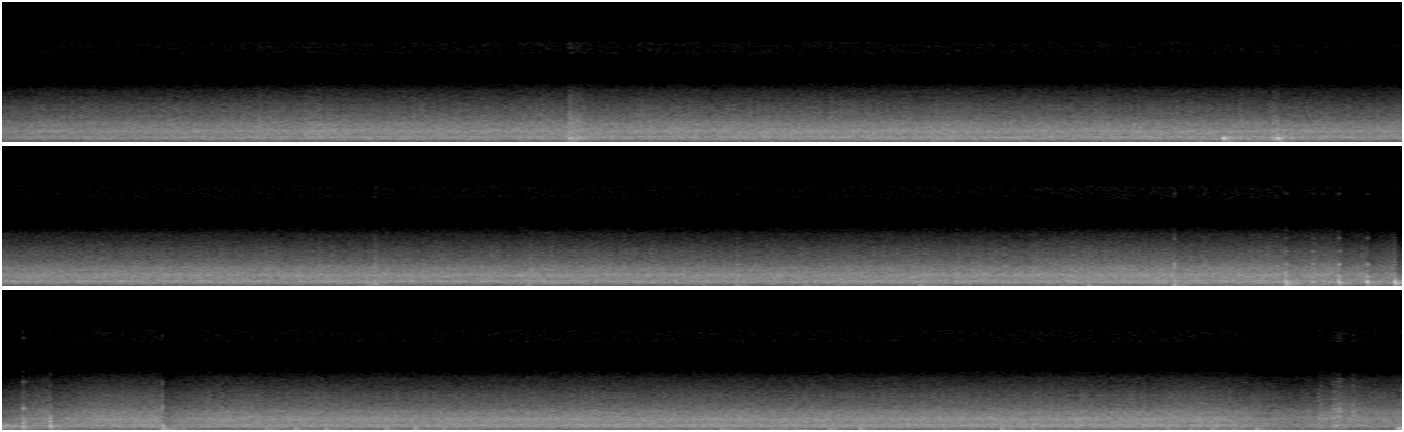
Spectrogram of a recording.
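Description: A steady hiss throughout, with a few light knocks: one about four seconds in, two close together near ten seconds, and a quick cluster around twenty to twenty-two seconds, as backing sand is rammed into a metal moulding flask with a wooden rammer.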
